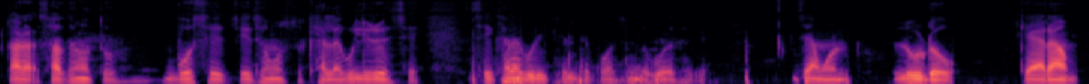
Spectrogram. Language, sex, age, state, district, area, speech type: Bengali, male, 18-30, West Bengal, South 24 Parganas, rural, spontaneous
